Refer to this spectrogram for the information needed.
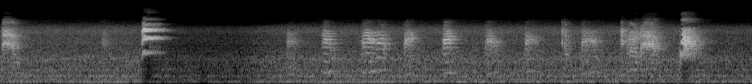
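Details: Two-year-old male pet Quaker parrot indoors singing his version of 'If You're Happy and You Know It', a run of about ten short, bright, rhythmic do-do-do syllables after an opening squawk, over a steady fan hum.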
